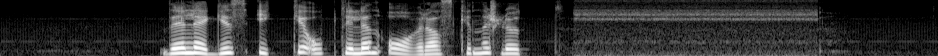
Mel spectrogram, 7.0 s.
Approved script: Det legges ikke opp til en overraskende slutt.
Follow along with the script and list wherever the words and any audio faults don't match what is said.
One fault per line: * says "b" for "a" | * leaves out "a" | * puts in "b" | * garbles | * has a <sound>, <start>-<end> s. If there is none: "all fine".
all fine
